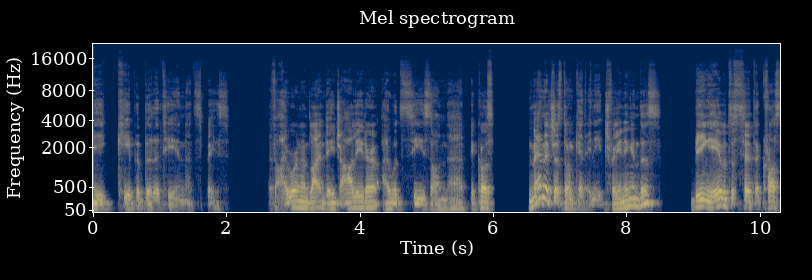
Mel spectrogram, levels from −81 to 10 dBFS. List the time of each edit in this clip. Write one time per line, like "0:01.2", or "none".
0:02.6
0:08.7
